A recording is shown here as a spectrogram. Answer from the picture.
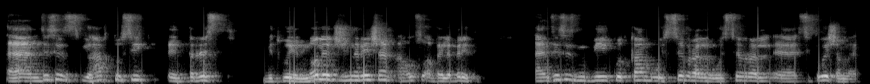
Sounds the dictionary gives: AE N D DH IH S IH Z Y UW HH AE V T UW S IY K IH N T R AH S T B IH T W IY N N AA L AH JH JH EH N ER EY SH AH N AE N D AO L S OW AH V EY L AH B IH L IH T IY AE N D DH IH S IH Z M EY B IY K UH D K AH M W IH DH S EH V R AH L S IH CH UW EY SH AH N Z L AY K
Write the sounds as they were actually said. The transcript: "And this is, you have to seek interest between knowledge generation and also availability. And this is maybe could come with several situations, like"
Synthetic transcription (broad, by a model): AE N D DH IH S IH Z Y UW HH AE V T UW S IY K IH N T R AH S T B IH T W IY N N AA L AH JH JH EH N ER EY SH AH N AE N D AO L S OW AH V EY L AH B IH L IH T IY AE N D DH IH S IH Z M EY B IY K UH D K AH M W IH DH S EH V R AH L S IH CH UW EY SH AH N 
